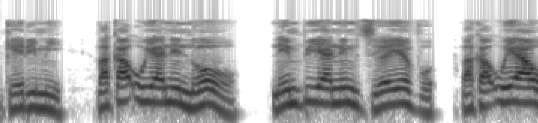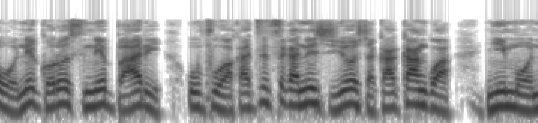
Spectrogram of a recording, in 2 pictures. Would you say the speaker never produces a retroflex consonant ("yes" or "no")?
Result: no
